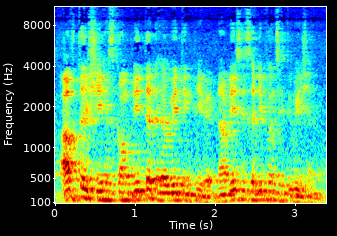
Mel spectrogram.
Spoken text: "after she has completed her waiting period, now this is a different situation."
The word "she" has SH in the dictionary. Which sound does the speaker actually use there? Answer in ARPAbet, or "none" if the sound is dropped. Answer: SH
